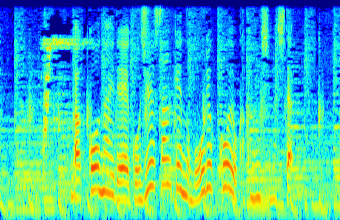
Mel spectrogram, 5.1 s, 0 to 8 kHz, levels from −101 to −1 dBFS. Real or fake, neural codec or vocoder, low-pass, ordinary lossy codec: real; none; 7.2 kHz; none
